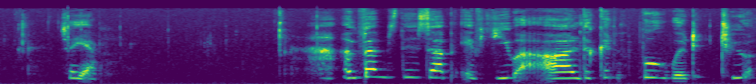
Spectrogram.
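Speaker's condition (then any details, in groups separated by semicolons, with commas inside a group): Cerebral palsy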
